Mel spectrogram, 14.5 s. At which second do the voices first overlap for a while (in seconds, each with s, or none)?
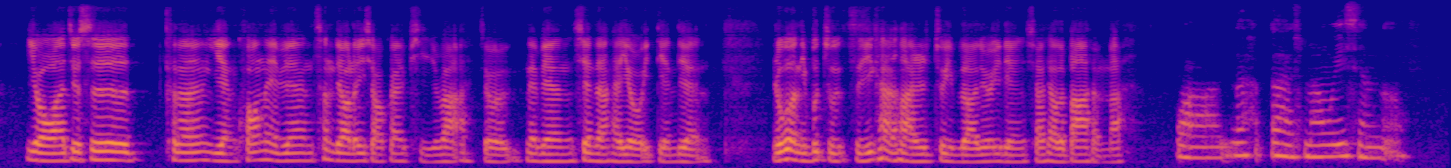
none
